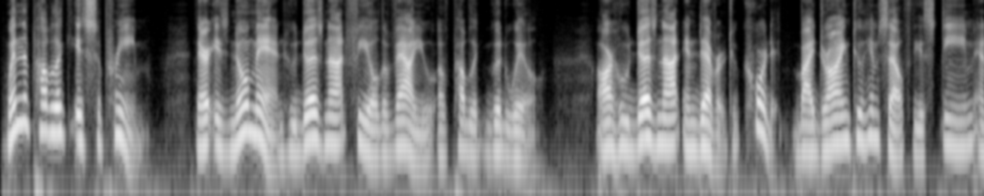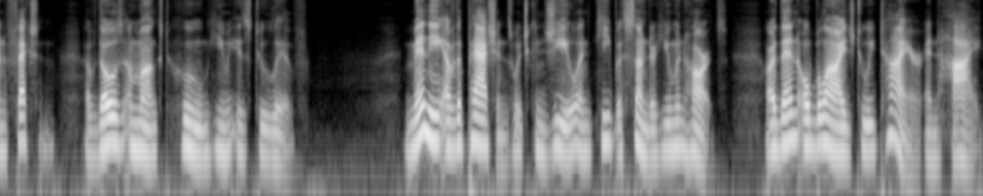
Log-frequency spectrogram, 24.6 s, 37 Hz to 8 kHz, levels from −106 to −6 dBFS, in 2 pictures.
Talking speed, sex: 155 wpm, male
